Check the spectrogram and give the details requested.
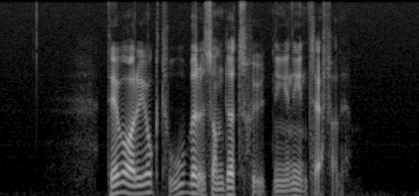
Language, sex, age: Swedish, male, 64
